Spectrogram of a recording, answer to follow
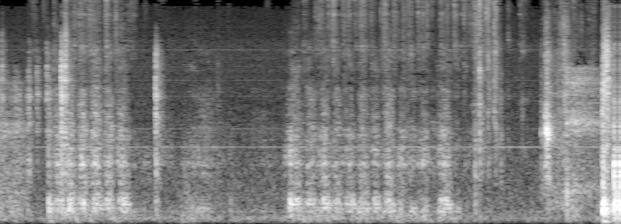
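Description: Faint rustling and scraping of cardstock and paper pieces being handled and slid across a wooden desk, in two short stretches with a light click between them.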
